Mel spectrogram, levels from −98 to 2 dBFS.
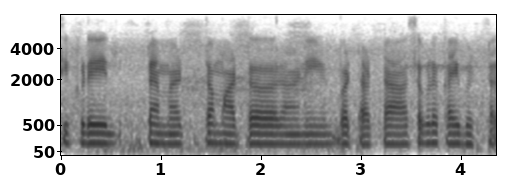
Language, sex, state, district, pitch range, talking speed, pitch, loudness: Marathi, female, Maharashtra, Sindhudurg, 160-175 Hz, 110 wpm, 165 Hz, -22 LUFS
